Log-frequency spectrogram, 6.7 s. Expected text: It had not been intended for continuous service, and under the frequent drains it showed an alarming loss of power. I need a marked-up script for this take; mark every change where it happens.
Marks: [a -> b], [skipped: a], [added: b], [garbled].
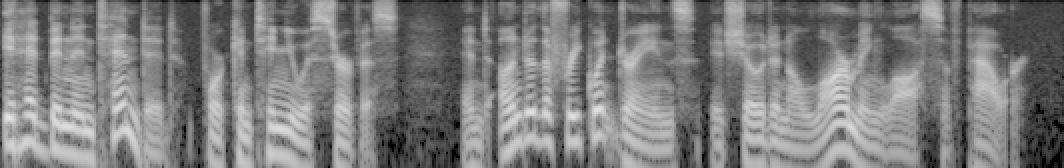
It had [skipped: not] been intended for continuous service, and under the frequent drains it showed an alarming loss of power.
